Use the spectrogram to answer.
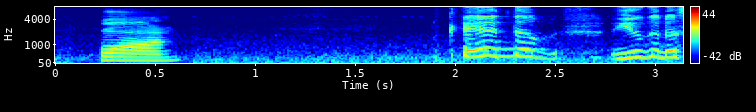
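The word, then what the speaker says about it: Kwon: what is your last name sir my name Juan Juan okay you're gonna spell it for them because they don't look k-w-o-n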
